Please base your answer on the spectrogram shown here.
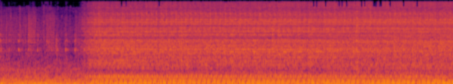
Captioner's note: tractor engine rumbling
